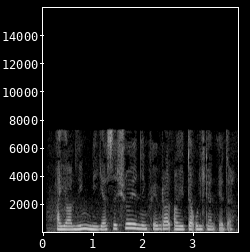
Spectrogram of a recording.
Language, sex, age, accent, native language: Uzbek, female, under 19, Toshkent shahri, Uzbek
